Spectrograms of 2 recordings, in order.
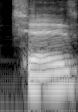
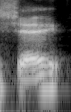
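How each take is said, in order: First: The name is said the anglicized, non-French way. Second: The name is said with its French pronunciation.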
